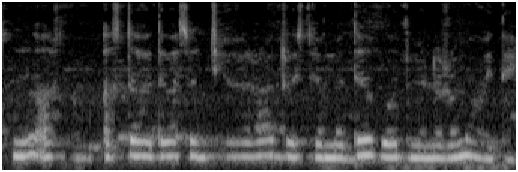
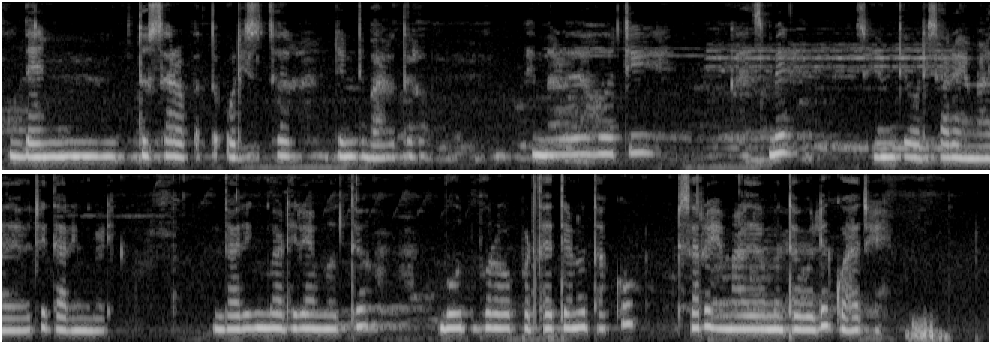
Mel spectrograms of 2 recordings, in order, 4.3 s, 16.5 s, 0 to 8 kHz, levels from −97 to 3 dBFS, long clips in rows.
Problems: constant background noise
